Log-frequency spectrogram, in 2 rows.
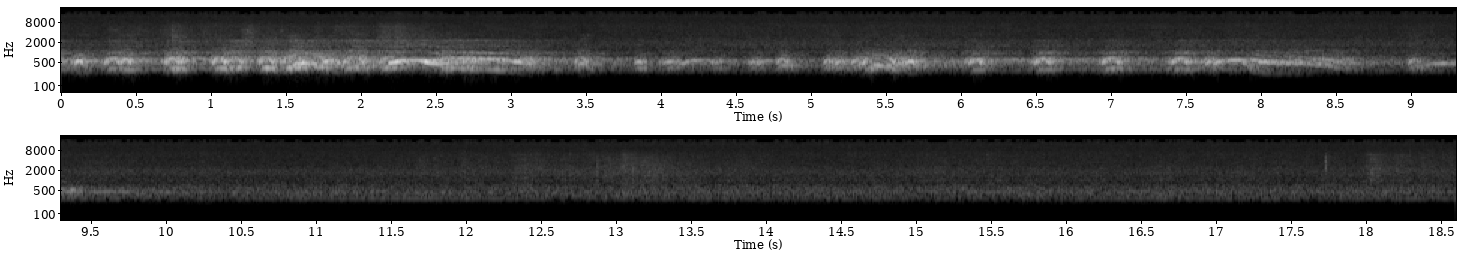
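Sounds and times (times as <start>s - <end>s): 
barred owl hooting: 0.0s - 9.9s.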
